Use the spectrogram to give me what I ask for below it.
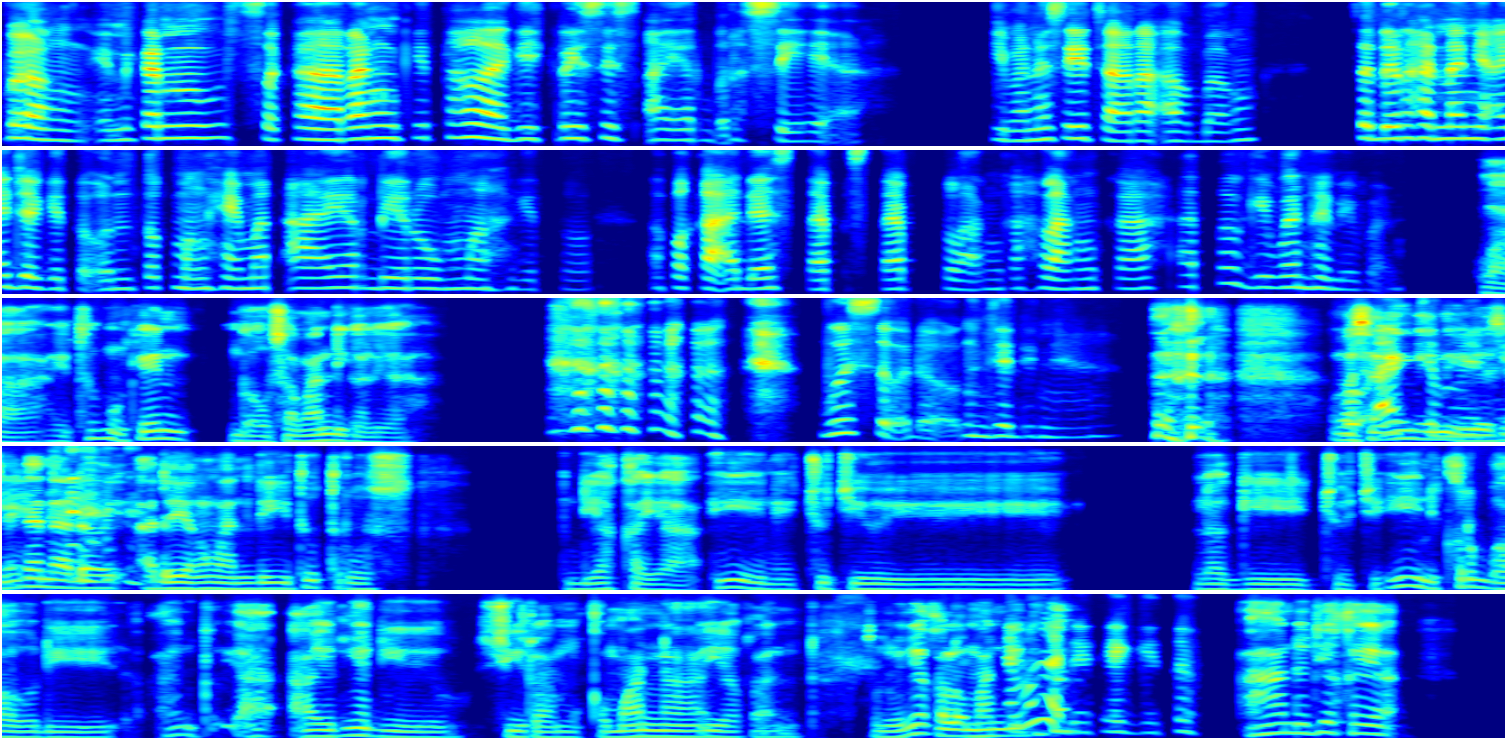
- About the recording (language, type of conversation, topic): Indonesian, podcast, Bagaimana cara praktis dan sederhana menghemat air di rumah?
- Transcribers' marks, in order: laughing while speaking: "gimana"; laugh; laugh; "asem" said as "acem"; laugh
